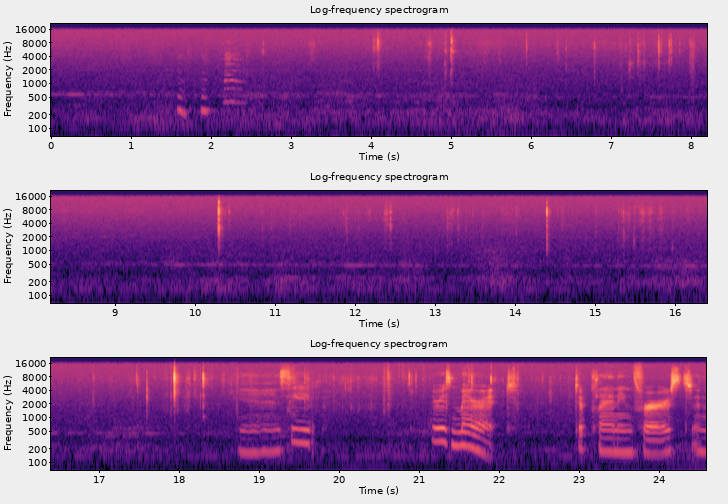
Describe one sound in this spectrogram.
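Paper rustles softly as small pieces are handled and pressed down.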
